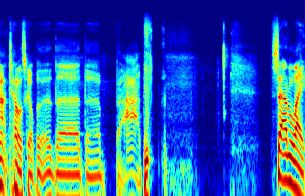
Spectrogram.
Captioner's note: fart sound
